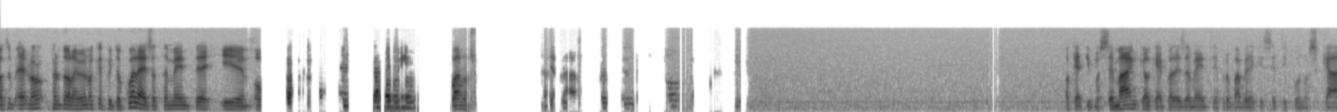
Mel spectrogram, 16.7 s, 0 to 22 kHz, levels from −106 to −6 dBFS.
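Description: It's a speech recording on a call path, with content topping out around 8 kHz, and the main trouble is speech suppressed in double talk from 3.27 to 9.37 s. The talker keeps getting ducked, for roughly five seconds in total, with the deepest dips around 40 dB. That's most likely the echo canceller failing to separate the talker from loudspeaker echo while both sides spoke, and pulling everything down. There's a much milder repeat at 12.40–12.49 s, only a few dB. Overlapping that first stretch, the other side's voice is leaking through in scraps at 3.57–3.68, 4.28–5.21, 5.63–5.95, 7.51–7.95, 8.33–8.69 and 9.20–9.27 s. The first two bursts are actually a touch louder than the talker, about 5 dB above. After that the leak fades, sitting a little under the talker and finishing well below, about 20 dB down by the last scrap. It's likely the residue of the far end playing on the talker's loudspeaker that the canceller didn't fully strip from the mic.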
